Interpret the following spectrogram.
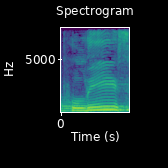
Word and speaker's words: police: The C in police officer, the C in police officer is pronounced like S because we have E after the C.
